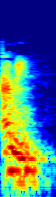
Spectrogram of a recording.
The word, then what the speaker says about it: AMI: Then you have something called as AMI. I pronounce it as AMI.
